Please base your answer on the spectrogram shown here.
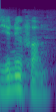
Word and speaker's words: uniform: over here not an because uniform uniform if we you know uh pronounce it it will give a consonant sound like y uniform uniform okay why it sounds like y not you so as per rule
